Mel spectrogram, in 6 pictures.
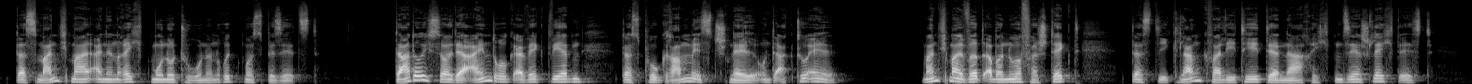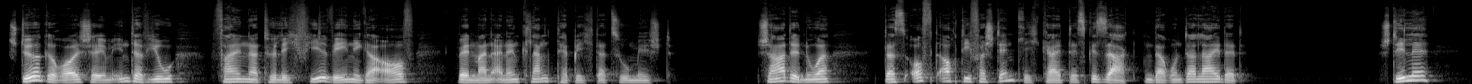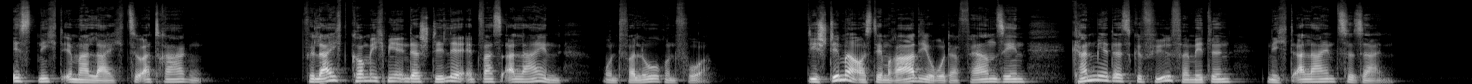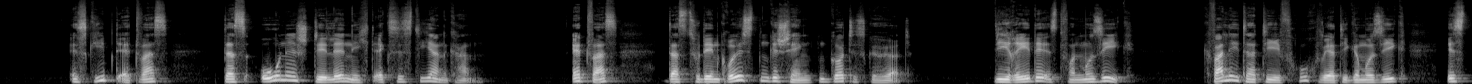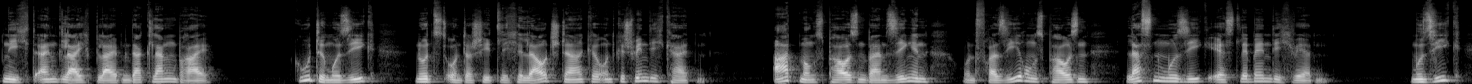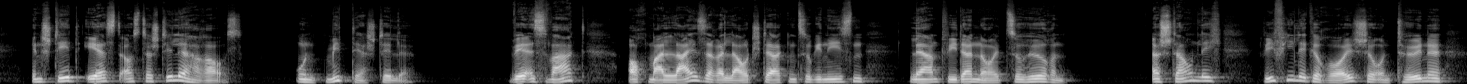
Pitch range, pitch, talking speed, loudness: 105-135 Hz, 120 Hz, 115 wpm, -17 LUFS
